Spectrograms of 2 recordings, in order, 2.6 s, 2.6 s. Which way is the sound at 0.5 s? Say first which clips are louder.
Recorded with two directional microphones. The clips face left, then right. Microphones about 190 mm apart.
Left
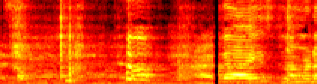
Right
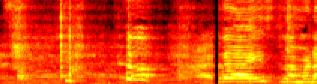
Right 3 dB; 15° right (ahead or behind).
